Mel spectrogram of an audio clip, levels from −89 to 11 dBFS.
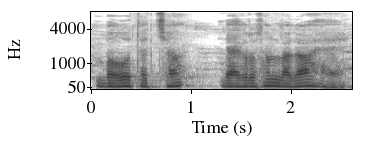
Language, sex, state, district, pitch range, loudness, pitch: Hindi, male, Uttar Pradesh, Saharanpur, 110-125 Hz, -16 LUFS, 115 Hz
